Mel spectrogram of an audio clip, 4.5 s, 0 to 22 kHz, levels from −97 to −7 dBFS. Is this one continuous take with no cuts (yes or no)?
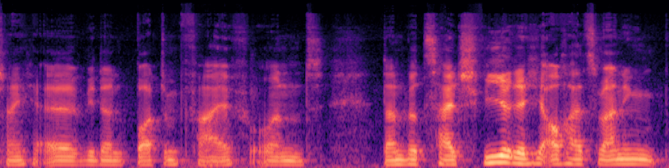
yes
